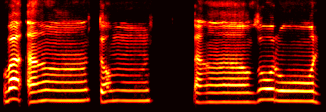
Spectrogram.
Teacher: وَأَنتُمْ تنظرون، اب دیکھیے نون ساکن پہ بات تا تھا، ہم نے اخفا کیا، آواز کو تھوڑا ناک میں لے گا. تم، تم پورے اظہار کے ساتھ ہم نے پڑھا کیونکہ آگے میم ساکن ہے اور میم ساکن کے بعد تا آ رہا ہے، تو یہ جو اظہار شفوی کا قاعدہ بھی اس کے اندر ہی لگ رہا ہے.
